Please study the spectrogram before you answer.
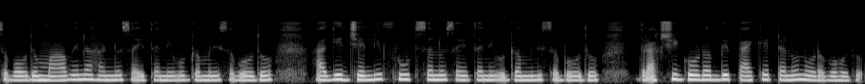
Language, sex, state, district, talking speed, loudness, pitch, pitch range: Kannada, female, Karnataka, Mysore, 130 wpm, -15 LUFS, 205 Hz, 195-220 Hz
